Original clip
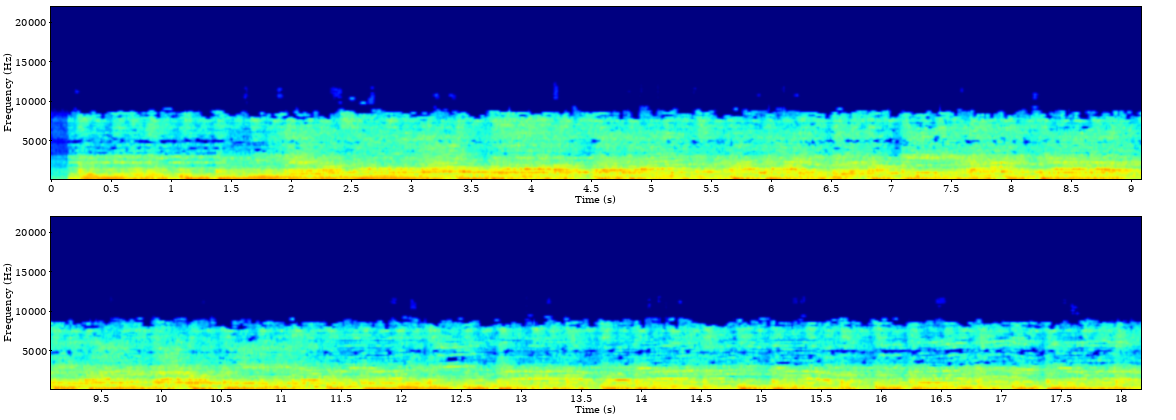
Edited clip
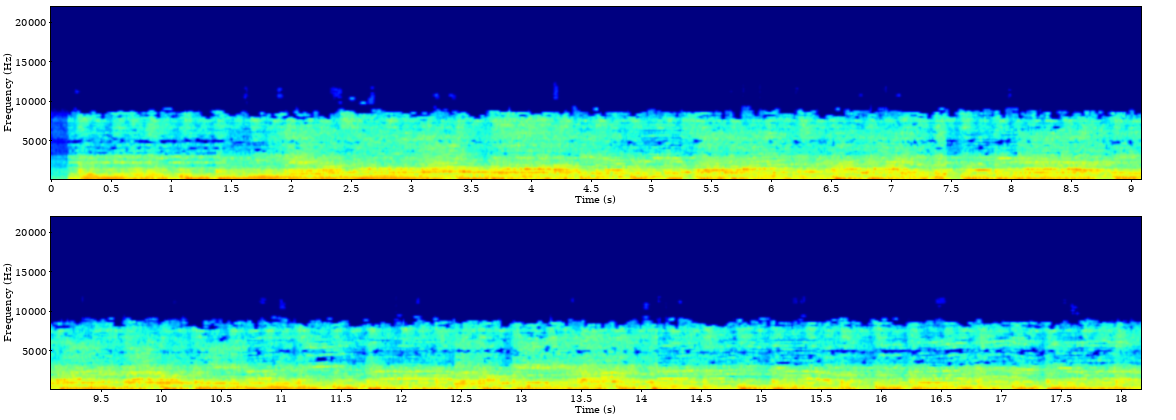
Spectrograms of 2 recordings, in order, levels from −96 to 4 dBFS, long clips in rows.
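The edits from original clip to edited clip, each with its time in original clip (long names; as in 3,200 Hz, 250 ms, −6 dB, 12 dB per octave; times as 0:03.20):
0:06.60–0:08.29: swap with 0:13.53–0:14.13
0:10.95–0:11.80: move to 0:04.40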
